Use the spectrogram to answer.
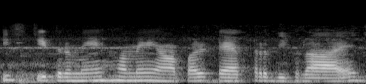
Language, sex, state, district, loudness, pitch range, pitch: Hindi, female, Uttar Pradesh, Shamli, -17 LUFS, 160-180 Hz, 170 Hz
